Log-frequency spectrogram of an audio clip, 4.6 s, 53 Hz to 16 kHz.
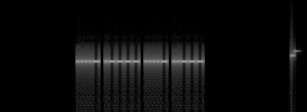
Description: Morse code, heard as a keyed tone, about 40 wpm, 700 Hz. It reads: 4142
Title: Numbers - 4-Digit 40wpm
